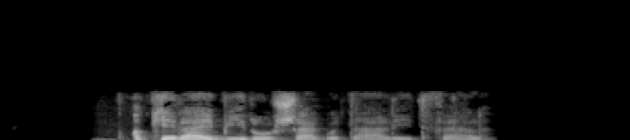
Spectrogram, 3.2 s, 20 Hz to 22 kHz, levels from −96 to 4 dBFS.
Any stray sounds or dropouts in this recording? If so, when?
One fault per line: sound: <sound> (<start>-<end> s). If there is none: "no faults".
no faults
